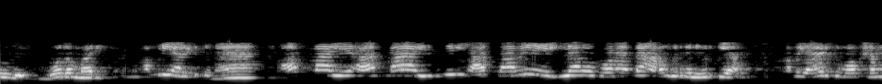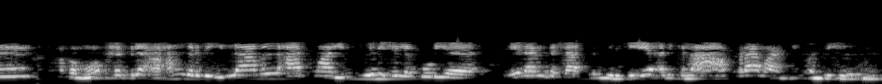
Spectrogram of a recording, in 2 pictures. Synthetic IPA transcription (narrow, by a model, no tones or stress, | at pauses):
ɯboːðɐmːaːd̪ɾi | ɐpːɐɽiaːʋɪʈːɯkːɯnːa | aːt̪̚maːaːt̪̚maːɪɾɯk̪ːɯniʃaːt̪̚maːʋeɪlːaːmɐpoːnaːt̪ãːɐɣɐmɡɐɾɯðɯnɪʋɯɾɯt̪ːɪjaː | ɐpːoːjaːɾɾɯkːɯmoːkʂɐm | ɐpːoːmoːkʂɐt̪ːɪlɐʔɐɦɐmɡɐɾɯðɯɪlːaːmɐlaːt̪̚maːɪɾɯk̪ːɯnisɔlːɐkːuːɽɪjɐ | eːðaːŋlːɐʃaːst̪ɾɐmɪɾɯkːɯɐðɯkːɐlːãːɐpːɐɽaːmaːɳɡiɐnd̪ɯsɛɯ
